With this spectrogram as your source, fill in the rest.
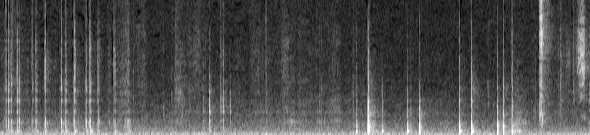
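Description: Long nails tap and scratch along a closed, hollow, hand-sized black Versace hard sunglasses case with a rigid leatherette-covered shell, held in the hand. A quick, uneven run of soft scratchy strokes gives way to sharper, dry taps that land mostly in the low-mid range with a faint high edge and die almost instantly.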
